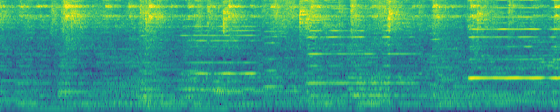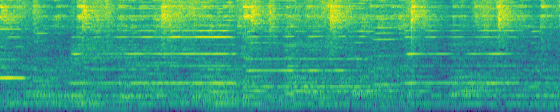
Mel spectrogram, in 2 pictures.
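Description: Church praise band playing an upbeat gospel song, with children shaking tambourines and jingle sticks in time; the bright jingles land on a steady beat over the sustained instrumental notes.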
